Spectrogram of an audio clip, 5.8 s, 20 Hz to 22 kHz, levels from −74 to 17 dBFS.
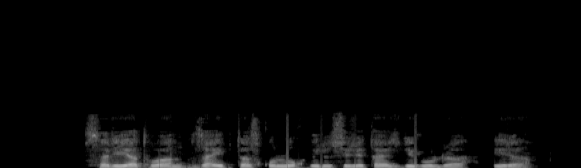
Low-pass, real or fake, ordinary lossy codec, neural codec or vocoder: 7.2 kHz; real; MP3, 32 kbps; none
